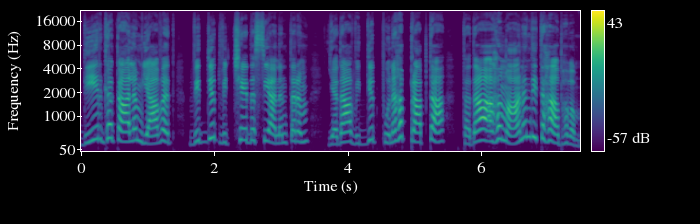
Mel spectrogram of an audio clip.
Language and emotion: Sanskrit, happy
